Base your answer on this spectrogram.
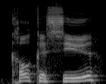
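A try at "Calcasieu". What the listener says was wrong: I don't know about that last vowel, but the rest of it sounds good. Calcasu.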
